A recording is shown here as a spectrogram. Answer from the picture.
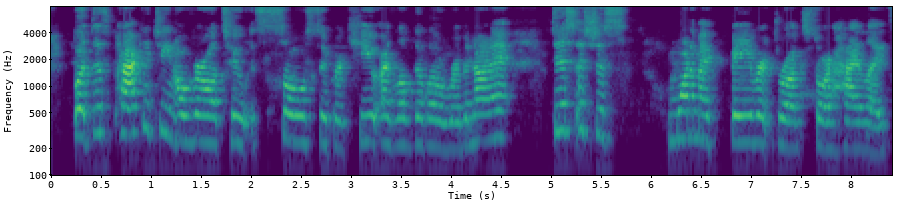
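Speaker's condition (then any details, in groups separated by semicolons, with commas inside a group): No condition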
